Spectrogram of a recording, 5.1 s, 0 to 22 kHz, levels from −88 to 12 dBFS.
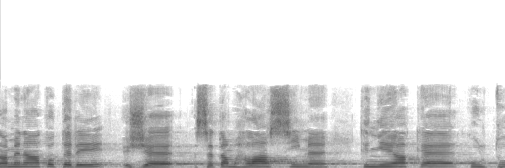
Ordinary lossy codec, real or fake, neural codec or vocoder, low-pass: AAC, 48 kbps; real; none; 10.8 kHz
